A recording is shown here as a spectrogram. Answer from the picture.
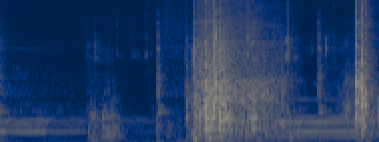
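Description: Clear plastic blister tray of a Hot Wheels five-pack crackling as a die-cast car is handled and lifted out of it, in a short burst about a second in, over faint background music.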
